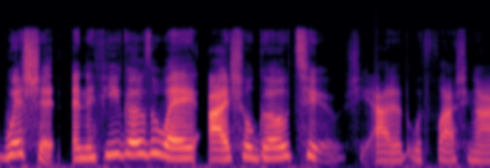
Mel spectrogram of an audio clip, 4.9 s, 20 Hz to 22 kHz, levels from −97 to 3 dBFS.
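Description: At 3.16 s the speech and its background noise drop together by about 16 dB with no fade, stay down until 3.76 s, then return just as abruptly. This sudden gain jump likely comes from a digital gain change applied instantly rather than ramped.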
